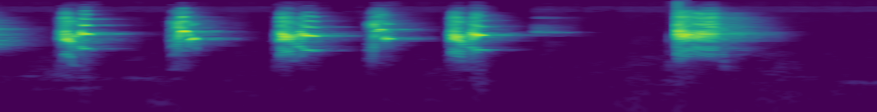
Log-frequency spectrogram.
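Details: Long-tailed shrike (cendet) lure sound meant to trigger singing: six harsh, buzzy "toet" notes about every third of a second, then a pause and one longer rasping note.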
